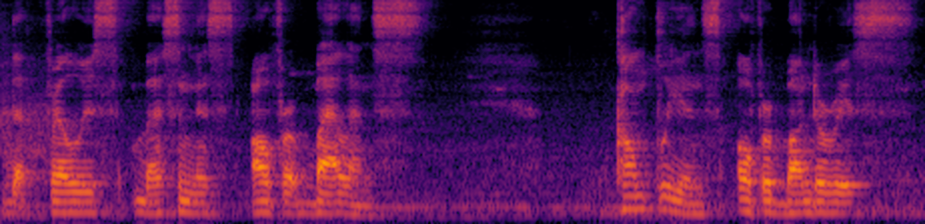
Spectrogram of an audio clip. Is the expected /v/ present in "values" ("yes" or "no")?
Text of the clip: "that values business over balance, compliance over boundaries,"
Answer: no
